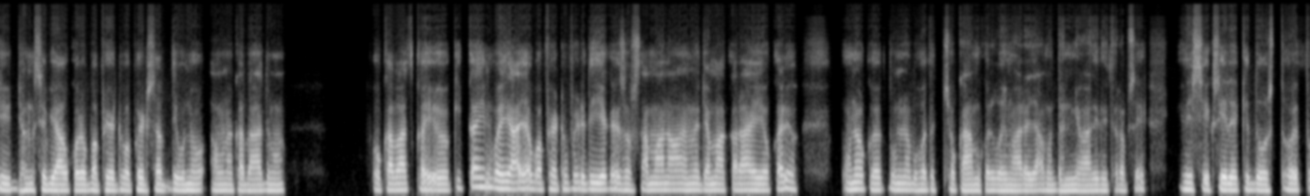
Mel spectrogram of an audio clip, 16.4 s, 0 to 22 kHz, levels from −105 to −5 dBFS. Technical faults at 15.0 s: none

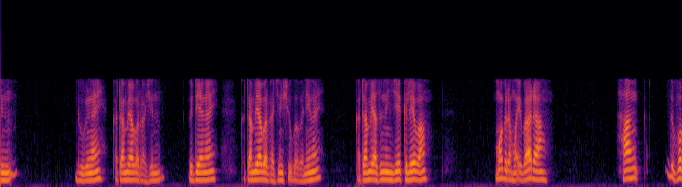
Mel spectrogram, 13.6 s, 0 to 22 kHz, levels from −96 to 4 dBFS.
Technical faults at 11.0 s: none

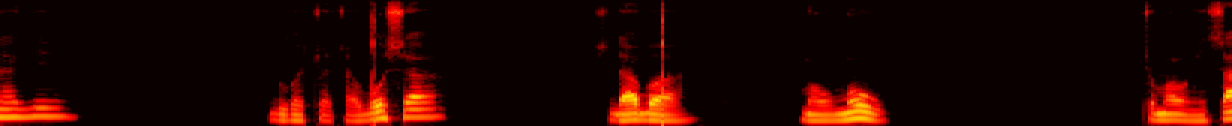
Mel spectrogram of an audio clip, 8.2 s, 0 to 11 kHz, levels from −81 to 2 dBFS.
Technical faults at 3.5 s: none

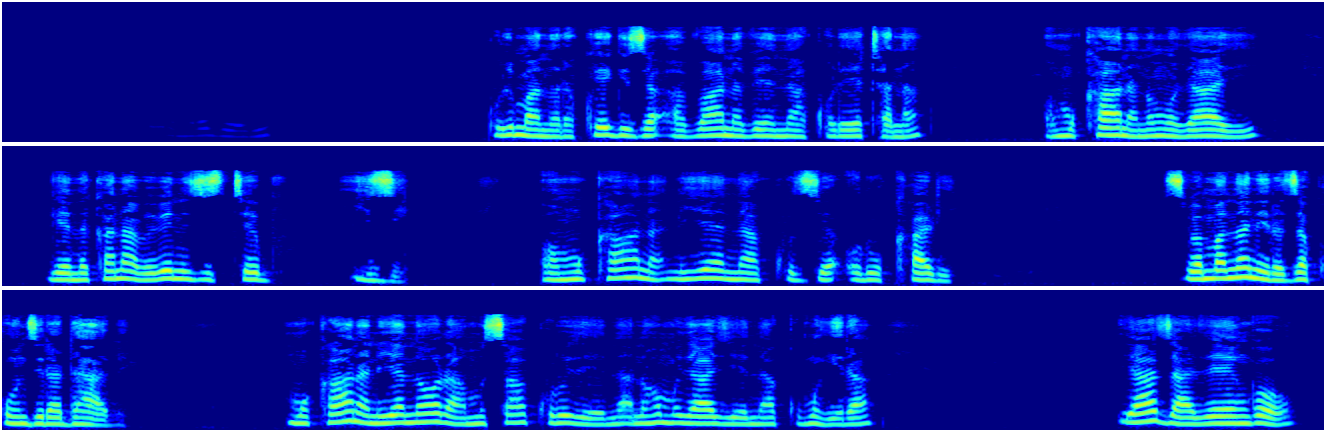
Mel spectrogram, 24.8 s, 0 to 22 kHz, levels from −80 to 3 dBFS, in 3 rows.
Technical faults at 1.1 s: MP3 compression; truncation distortion on a fade

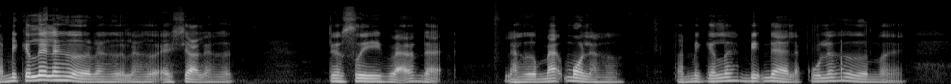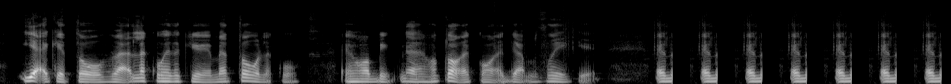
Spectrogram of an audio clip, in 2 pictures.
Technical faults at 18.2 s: stutter with silent gaps

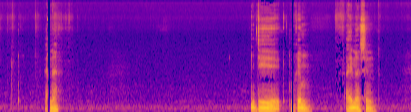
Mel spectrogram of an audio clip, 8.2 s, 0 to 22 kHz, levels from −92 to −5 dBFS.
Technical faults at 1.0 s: damaged data in a compressed stream

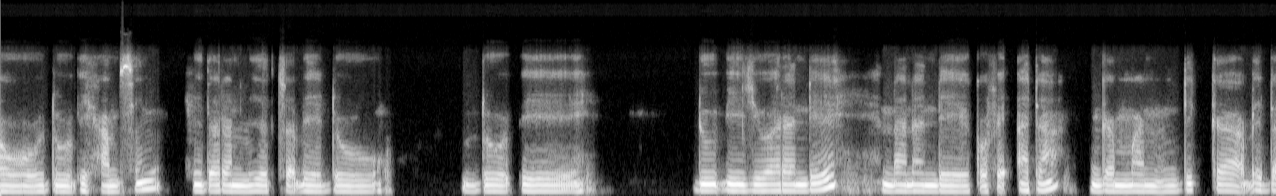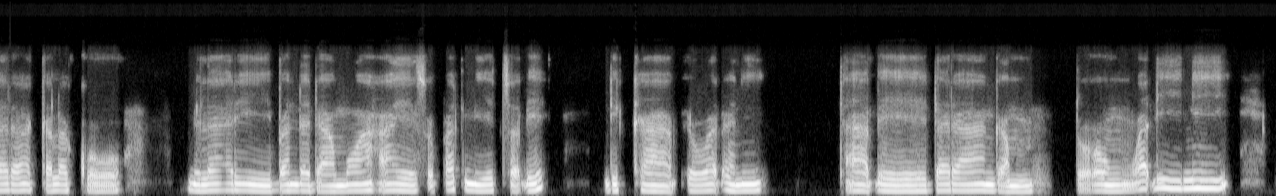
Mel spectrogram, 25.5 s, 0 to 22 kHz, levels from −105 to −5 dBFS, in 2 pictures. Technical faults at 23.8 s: none

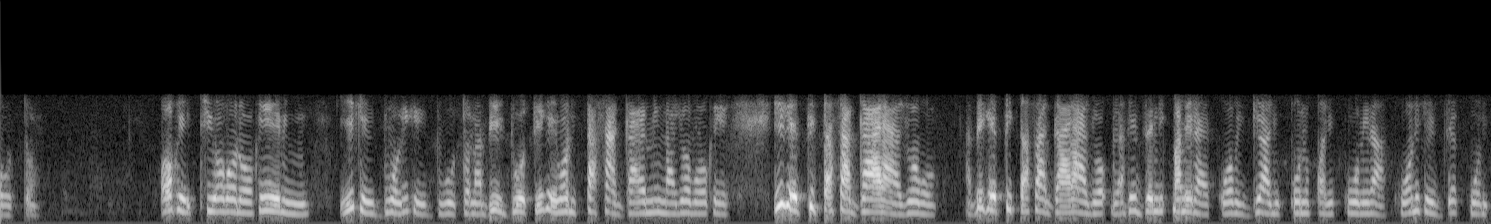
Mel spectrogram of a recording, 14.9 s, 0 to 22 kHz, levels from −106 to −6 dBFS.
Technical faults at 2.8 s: AMR narrowband mobile codec

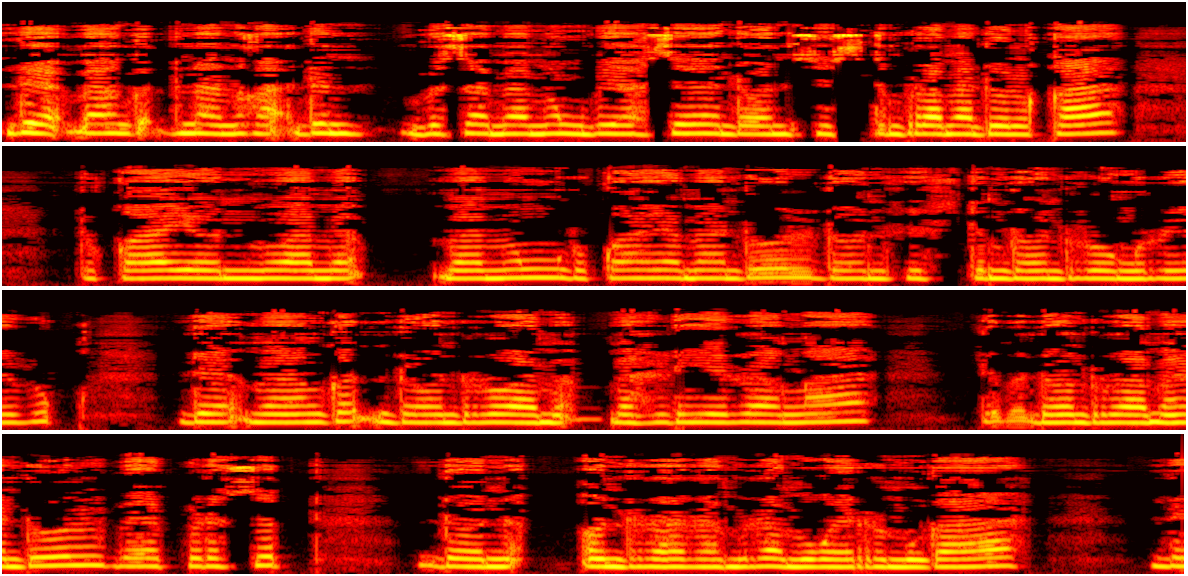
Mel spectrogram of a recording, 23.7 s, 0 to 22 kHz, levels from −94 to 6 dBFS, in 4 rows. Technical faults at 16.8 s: transcoding between lossy codecs

